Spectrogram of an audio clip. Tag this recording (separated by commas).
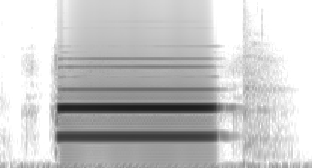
Music, Musical instrument, Wind instrument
